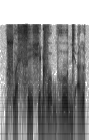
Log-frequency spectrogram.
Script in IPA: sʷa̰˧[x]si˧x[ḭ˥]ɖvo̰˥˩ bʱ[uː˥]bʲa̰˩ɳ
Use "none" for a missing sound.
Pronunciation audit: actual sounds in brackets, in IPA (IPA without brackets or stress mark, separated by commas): x, ḭ˥, uː˥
